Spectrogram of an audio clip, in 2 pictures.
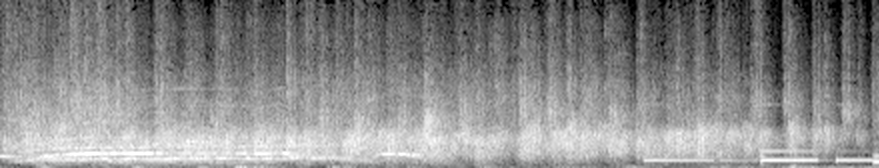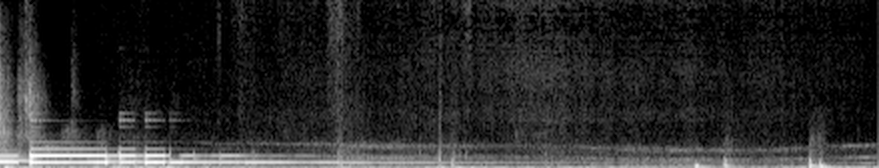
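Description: A crowd claps loudly with dense, steady applause for about six seconds, then the clapping thins out as sustained musical tones and a low hum take over.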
